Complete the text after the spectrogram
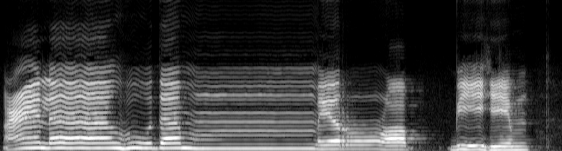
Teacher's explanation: tanwin bertemu dengan mim cara bacanya masuk ke mim disertai dengung dua ketukan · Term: Idgham Bighunnah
